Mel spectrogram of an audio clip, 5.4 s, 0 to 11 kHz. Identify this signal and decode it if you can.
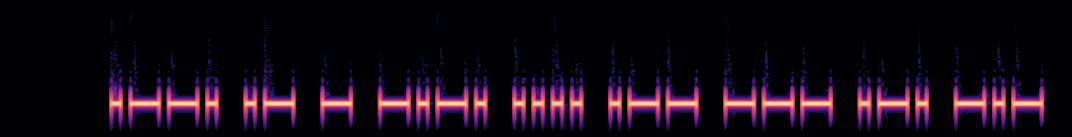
Morse code, heard as a keyed tone, about 25 wpm, 700 Hz. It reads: PATCHWORK
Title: Pangram Challenge v2 - 25wpm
